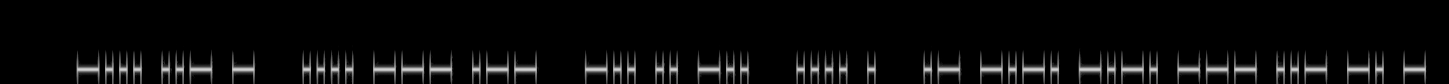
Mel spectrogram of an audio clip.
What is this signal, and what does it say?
Morse code, heard as a keyed tone, about 17 wpm, 700 Hz. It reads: BUT HOW DID HE ACCOUNT
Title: Sentences from Top 900 Words 17wpm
